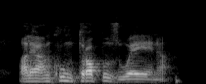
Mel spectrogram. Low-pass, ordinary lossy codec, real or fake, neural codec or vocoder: 7.2 kHz; Opus, 16 kbps; real; none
